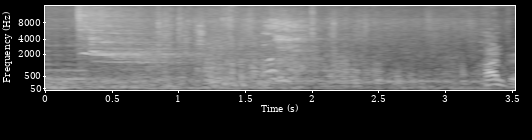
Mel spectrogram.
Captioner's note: groans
